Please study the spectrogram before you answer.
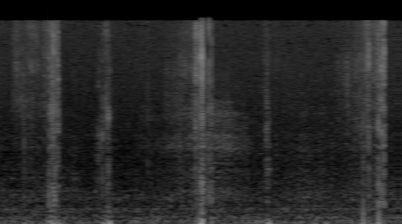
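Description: Fingertips tap a hollow, neon yellow-green rubber ball with a textured surface, making soft sticky taps spaced irregularly. Each tap is a dull, low thump with a brief crackly, bright edge that dies away almost at once. The taps are quiet against a faint background hiss.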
